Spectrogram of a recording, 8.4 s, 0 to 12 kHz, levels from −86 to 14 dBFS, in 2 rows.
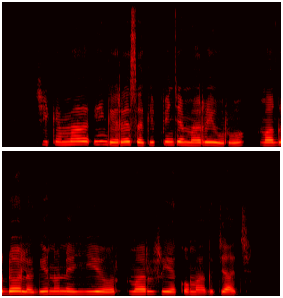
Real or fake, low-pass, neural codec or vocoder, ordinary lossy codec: real; none; none; none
